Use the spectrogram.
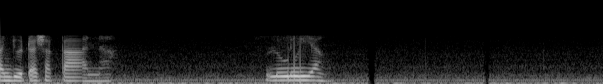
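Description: At 0.70 s there is a burst of packet loss lasting to 0.84 s. About 120 ms of the speech never arrived in time. The receiver kept the last sound going for roughly that span and let it fade. A voiced sound turns into a held buzz, an unvoiced one into a dying hiss. The speech then picks up further on, and the missing part never returns.

From 2.88 to 3.00 s, chunks play out of order. A 60 ms chunk arrived one chunk late and plays after the chunk that should follow it. Nothing is lost. The order is wrong, though, and there are three hard joins. The moment sounds briefly garbled.

A second burst of packet loss runs from 3.68 to 3.76 s. About 60 ms is missing here. The filled stretch is shorter, so the held buzz or fading hiss is briefer. The speech still jumps ahead when it resumes.

The same reordering fault returns from 4.14 to 4.26 s. Again a 60 ms chunk lands one chunk late. The moment sounds jumbled.

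At 4.84 to 4.90 s comes a short concealed packet loss. Roughly 40 ms went missing. The receiver bridged it by continuing the last sound and blending back in. It is heard as a quick smear or wobble. A brief consonant could vanish. Throughout, the call path carries nothing above 4 kHz, which fits a narrowband G.711-style codec.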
